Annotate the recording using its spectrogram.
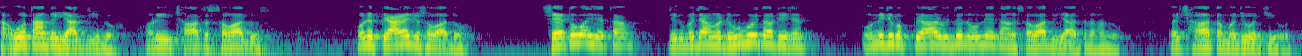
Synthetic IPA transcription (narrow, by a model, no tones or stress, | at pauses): ã̰ʔʊɦot̪ɐʋ̤ãkʰejaːd̪ĩːn̆d̪o̰ː | ʋɐɽit͡ɕʰaːt̪ɐsɐʋaːld̪ɪsɪ̥ | pɐʊnepjaːɾed͡ʑoːsɐʋaːld̪o̰ː | ʃɐːt̪oaːiat̪ã | d͡ʑeːkebɐt͡ɕamɐʈ̬iɦuːboit̪ʰaʋɐʈʰit͡ɕʰɐnɪ̆ | pɐʊned͡ʑeːkopɪjaːɾʋɪd̪ʱonɐʊnet̪ɐʋãːkʰesɐʋaːd̪jaːd̪ɾɐɦə̃n̆d̪o̰ː | pɐit͡ɕʰaːt̪ãmɐd͡ʑoɐt͡ɕiɦo̰ːt̪e̥ː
